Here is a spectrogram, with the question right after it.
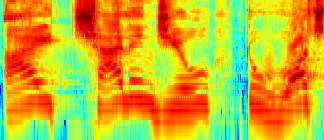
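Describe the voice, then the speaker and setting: The tone is animated. The speaker has a Kannada accent. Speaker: movie reviewer. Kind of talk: video review monologue.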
